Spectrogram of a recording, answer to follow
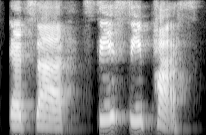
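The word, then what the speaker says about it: Tsitsipas: It's CC Pus. That PS kills me. I would have never pronounced it like that, so you're doing way better than me.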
